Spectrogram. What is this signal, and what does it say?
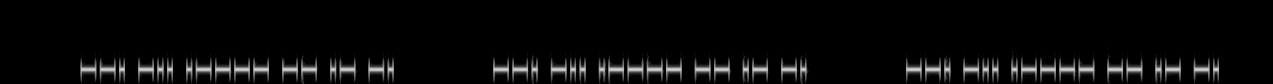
Morse code, heard as a keyed tone, about 25 wpm, 700 Hz. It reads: GD1MAN GD1MAN GD1MAN
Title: DXCC-100 Call Signs - 6 Characters - Repeated 3x - 25wpm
